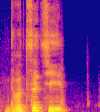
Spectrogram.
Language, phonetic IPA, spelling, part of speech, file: Russian, [dvət͡s(ː)ɨˈtʲi], двадцати, numeral, Ru-двадцати.ogg
- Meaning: genitive/dative/prepositional of два́дцать (dvádcatʹ)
